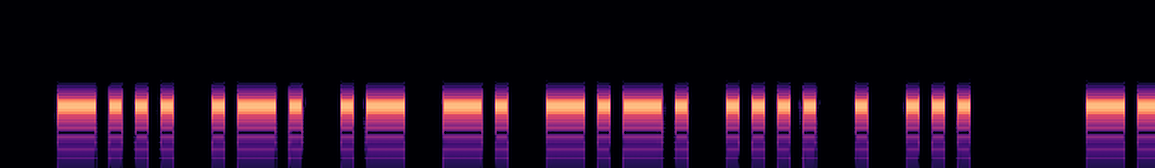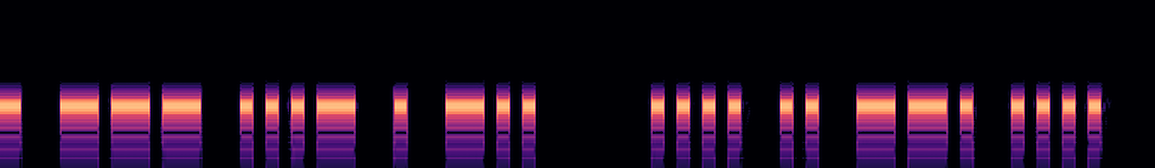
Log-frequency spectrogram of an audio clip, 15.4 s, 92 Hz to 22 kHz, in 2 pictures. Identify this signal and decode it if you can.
Morse code, heard as a keyed tone, about 14 wpm, 700 Hz. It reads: BRANCHES MOVED HIGH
